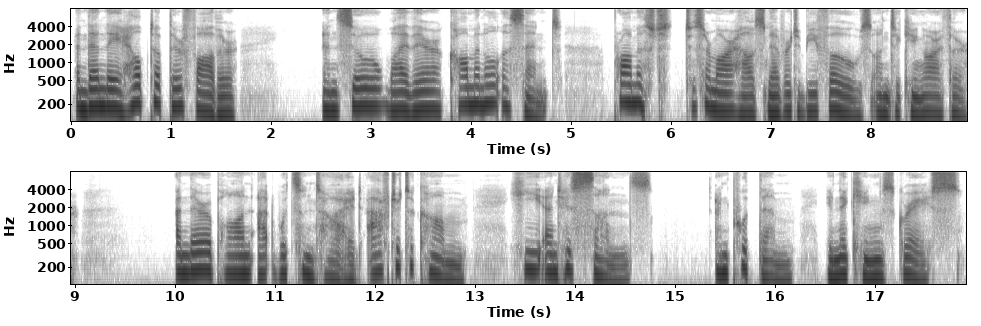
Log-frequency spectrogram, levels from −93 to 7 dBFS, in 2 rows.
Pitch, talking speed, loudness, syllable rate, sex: 150 Hz, 140 wpm, -23 LUFS, 4.2 syllables/s, female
